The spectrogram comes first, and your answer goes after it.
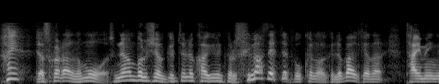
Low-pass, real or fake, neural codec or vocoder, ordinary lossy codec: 7.2 kHz; fake; codec, 16 kHz in and 24 kHz out, 0.4 kbps, LongCat-Audio-Codec, four codebook decoder; none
